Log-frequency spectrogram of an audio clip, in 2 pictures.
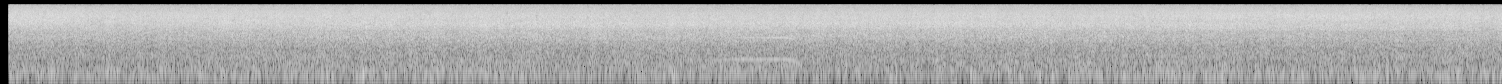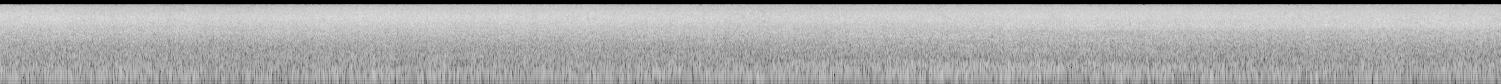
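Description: Waterfall plunging into a rock pool: a steady rush of falling water.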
